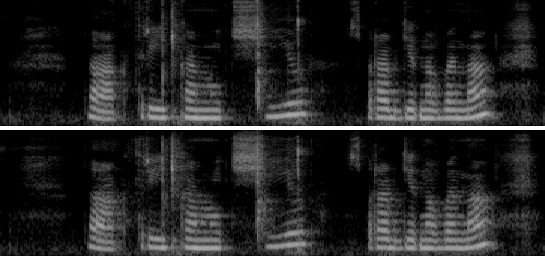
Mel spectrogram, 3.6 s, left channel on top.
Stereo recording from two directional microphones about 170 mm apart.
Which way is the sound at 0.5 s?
30° left (ahead or behind).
